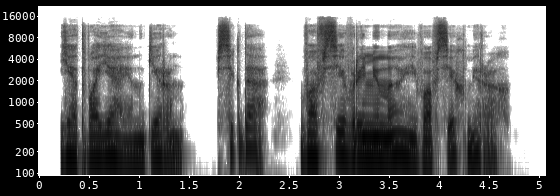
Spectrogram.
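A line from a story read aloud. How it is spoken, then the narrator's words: Emotional trembling whisper. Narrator (Russian): Дрожащим от эмоций голосом прошептала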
